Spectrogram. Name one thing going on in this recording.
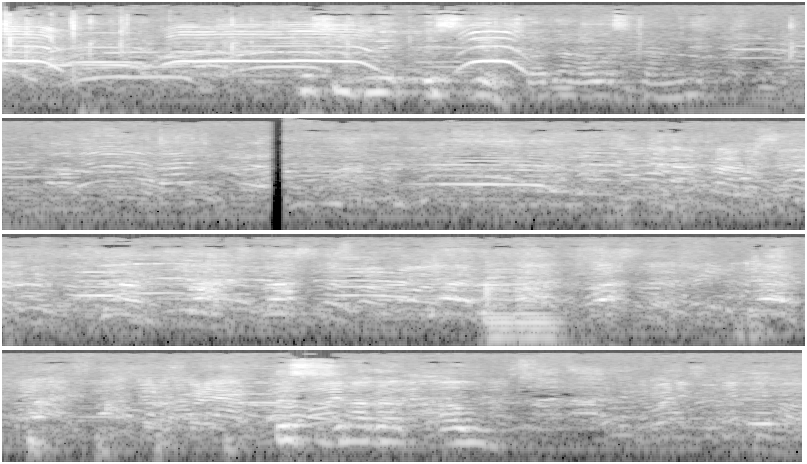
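A rock band plays electric guitars loudly through loudspeakers.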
